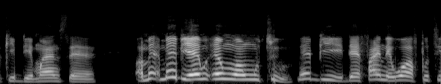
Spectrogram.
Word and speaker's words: Enwonwu: It's not M1. It's M1. It's not pronounced that way. That's not how you pronounce his name.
